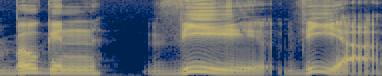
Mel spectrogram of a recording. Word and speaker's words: bougainvillea: have a fun one bougainvillea bougainvillea or bougainvillea or bogan v via bougainville b-o-u-g-a-i-n-v-i-l-l-e-a you could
